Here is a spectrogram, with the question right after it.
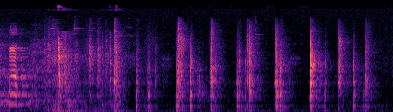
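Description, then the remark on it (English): A door swings open with a solid thunk, followed by a quick run of clunky, irregular knocks and thuds, fairly loud. “The door swung open and four Fig Newtons entered.”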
